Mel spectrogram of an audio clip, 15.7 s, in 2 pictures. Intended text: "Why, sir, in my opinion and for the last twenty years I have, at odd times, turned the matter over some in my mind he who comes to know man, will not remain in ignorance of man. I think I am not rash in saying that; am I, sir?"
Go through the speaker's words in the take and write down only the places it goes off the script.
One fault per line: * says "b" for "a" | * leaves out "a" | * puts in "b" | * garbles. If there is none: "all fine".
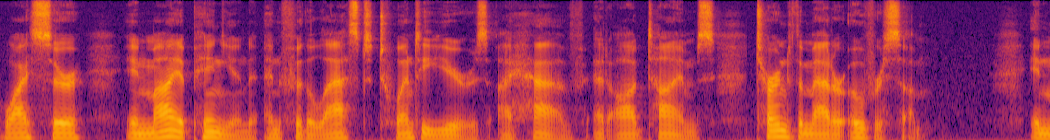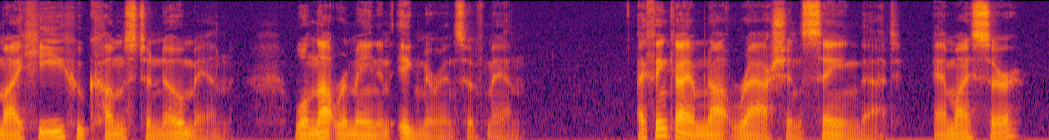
* leaves out "mind"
